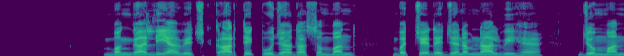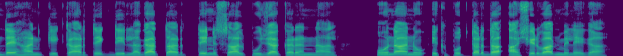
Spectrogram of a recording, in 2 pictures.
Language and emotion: Punjabi, neutral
